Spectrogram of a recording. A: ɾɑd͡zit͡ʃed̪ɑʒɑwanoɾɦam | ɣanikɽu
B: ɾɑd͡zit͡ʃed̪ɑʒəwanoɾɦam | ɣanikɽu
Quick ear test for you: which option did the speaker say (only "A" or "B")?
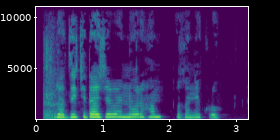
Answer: B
